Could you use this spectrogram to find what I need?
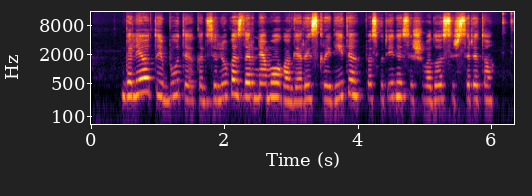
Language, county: Lithuanian, Panevėžys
